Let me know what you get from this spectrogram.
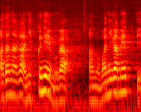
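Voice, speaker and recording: A woman talks at a fairly slow pace with a fairly low pitch and lively intonation. Audible room echo surrounds her voice. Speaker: pastor. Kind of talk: sermon. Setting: church. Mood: warm, reflective, light humor.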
